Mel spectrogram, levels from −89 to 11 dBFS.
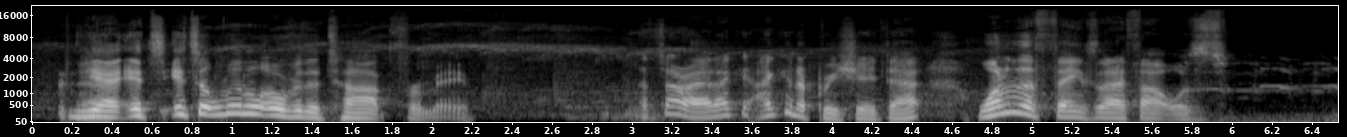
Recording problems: animal sounds; faint; throughout; 30 dB below the speech

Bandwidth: 18.5 kHz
